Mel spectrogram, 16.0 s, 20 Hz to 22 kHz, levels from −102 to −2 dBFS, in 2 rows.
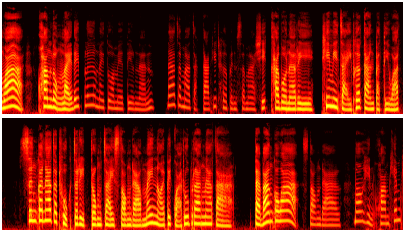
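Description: No technical fault can be heard anywhere in the speech. The level is changed smoothly, like a fader, without any step or click at the transitions.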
